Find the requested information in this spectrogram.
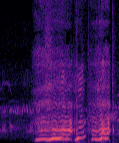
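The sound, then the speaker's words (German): Frogs croak in a few rasping, throaty bursts. Each call is harmonic and wavering, and the calls come in short, uneven succession with brief gaps between them. “Hört mal. Das da sind aber Frösche, oder?”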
